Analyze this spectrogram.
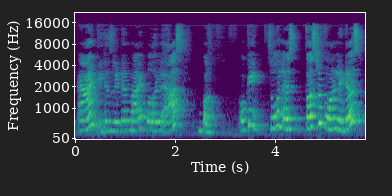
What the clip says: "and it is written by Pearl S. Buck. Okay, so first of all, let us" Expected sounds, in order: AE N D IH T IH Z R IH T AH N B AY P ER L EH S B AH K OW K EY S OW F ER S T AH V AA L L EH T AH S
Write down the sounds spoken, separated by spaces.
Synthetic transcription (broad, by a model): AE N D IH T IH Z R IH T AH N B AY P ER L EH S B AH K OW K EY S OW F ER S T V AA N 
